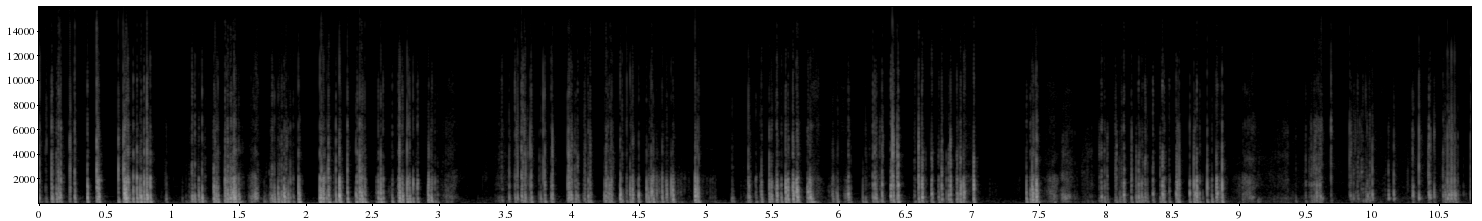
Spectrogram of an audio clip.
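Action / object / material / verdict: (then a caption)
scrape / fabric-covered hard-shell carrying case / fabric / none. Fingernails scratch along the fabric face and zipper edge of a black, hollow Switch carrying case made of fabric over a hard shell. Bursts of dry, rasping scratches come in quick runs with short pauses between them, mostly in the mid range with a brighter edge.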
